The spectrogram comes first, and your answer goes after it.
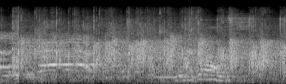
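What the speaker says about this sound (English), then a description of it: "Let's clap for Jesus." A church congregation claps together in sustained, loud applause, with a voice and some cheering mixed in over the clapping.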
